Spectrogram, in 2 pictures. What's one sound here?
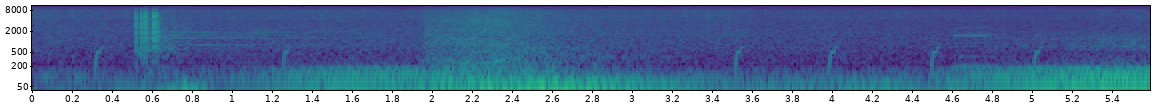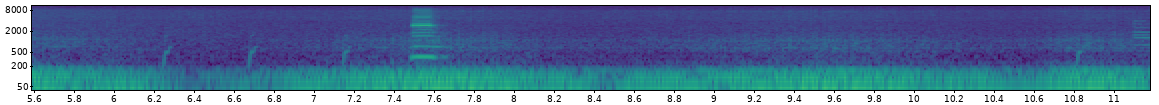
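Cartoon cars rumble and whoosh past.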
